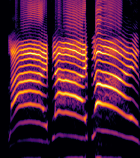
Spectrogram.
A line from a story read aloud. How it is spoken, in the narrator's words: they shouted at me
